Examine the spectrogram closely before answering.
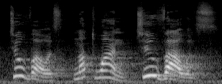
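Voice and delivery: loud, punched stress on "Two vowels"; emphatic correction. Shown as a demonstration. Teacher corrects one to two.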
